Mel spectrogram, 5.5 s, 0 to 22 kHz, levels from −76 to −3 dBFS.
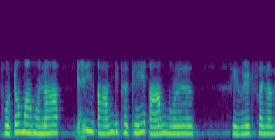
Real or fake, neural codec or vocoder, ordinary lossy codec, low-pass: fake; autoencoder, 22.05 kHz, a latent of 192 numbers a frame, VITS, trained on one speaker; Opus, 32 kbps; 3.6 kHz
